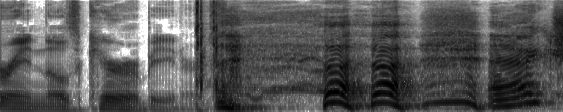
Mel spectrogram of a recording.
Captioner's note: laughing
